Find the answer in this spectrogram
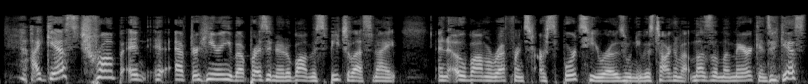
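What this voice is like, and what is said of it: Strained, hoarse voice. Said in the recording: “losing my voice ... I've got a cough drop in right now”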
